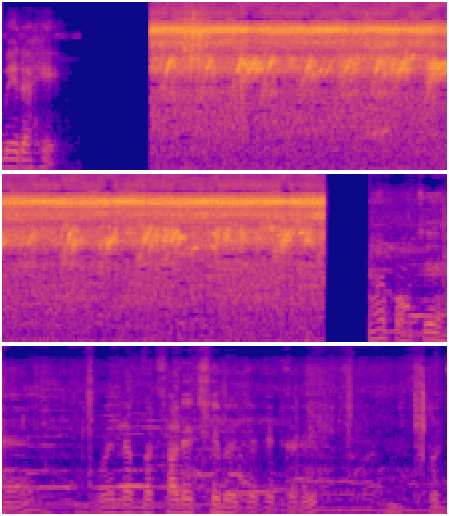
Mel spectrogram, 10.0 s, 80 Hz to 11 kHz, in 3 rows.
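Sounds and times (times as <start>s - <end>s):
crickets chirping: 1.1s - 5.8s.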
